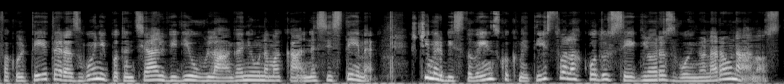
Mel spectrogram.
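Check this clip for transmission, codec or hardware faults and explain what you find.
One codec fault runs through the whole recording: the speech carries plainly audible HE-AAC compression damage from start to finish. The top end stops dead at about 12.3 kHz, and the treble below that edge sounds synthetic, with s sounds turning gritty and lispy. The likely cause is spectral band replication, where only the lower spectrum is coded and the highs are patched in by copying lower bands upward under a coarse envelope, so the harmonics fail to align. The degree of damage points to a very low bitrate, around 16 kbps.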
